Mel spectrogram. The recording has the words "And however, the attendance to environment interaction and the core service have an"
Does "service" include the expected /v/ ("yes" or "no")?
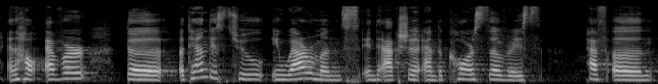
yes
